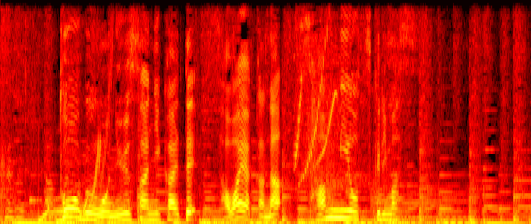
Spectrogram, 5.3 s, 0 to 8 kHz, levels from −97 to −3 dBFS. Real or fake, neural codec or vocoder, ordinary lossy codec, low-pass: real; none; none; none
